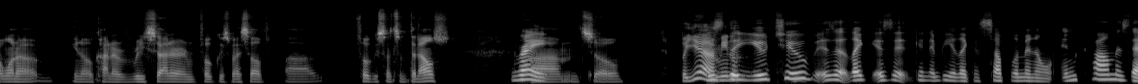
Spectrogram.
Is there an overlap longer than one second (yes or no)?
no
